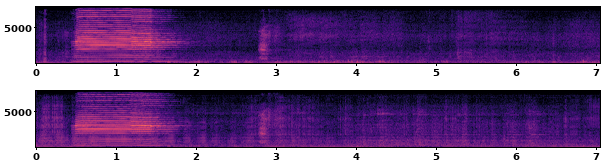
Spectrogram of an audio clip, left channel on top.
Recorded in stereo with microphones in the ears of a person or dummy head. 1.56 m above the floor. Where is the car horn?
15° right (ahead or behind), 4.5 m; by 1.6 s 5° right (ahead or behind), 4 m.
